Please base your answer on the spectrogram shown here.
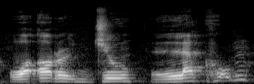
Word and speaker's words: وَأَرْجُلَكُمْ: وَأَرْجُ لَكُمْ وَأَرْجُ لِكُمْ وَأَرْجُ لَكُمْ وَأَرْجُ لِكُمْ. Once I say it with a fatha, وَأَرْجُ لَكُمْ, and the other time I say it with a kasra, وَأَرْجُ لِكُمْ.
